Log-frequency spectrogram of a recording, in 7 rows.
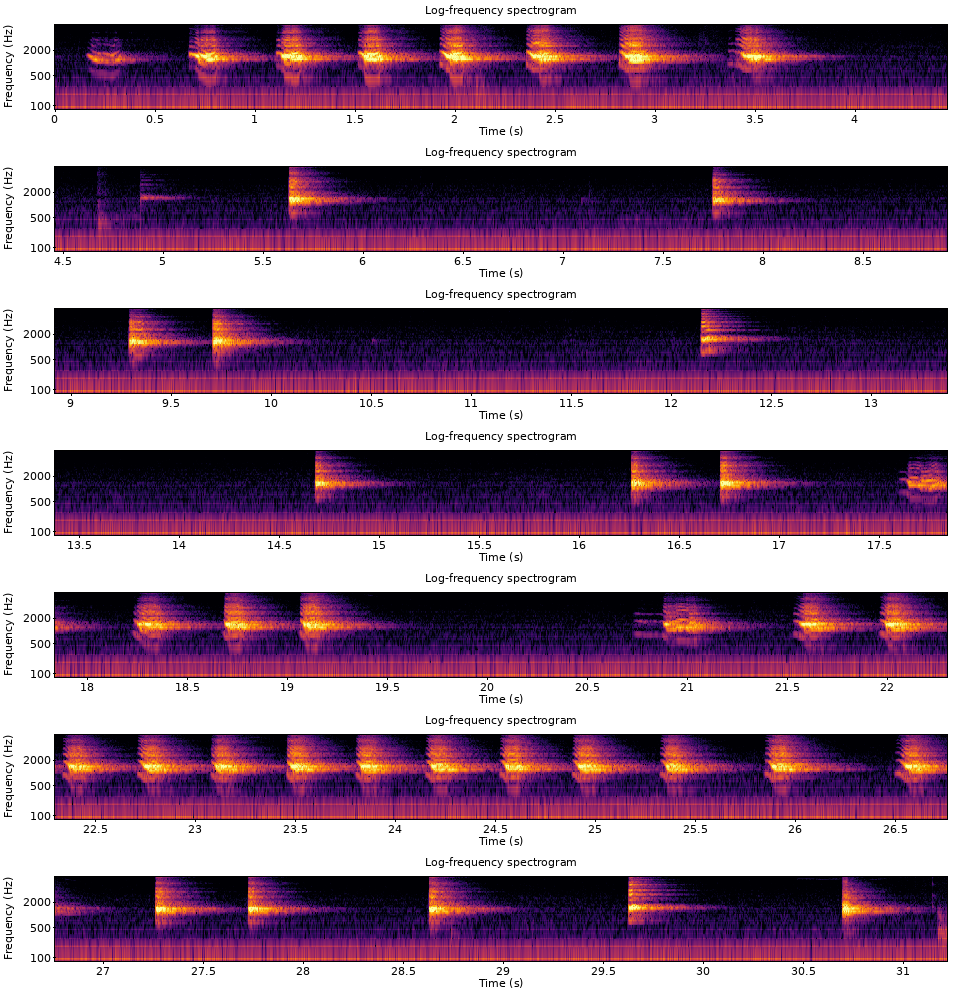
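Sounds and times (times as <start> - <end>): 
copper turkey call in a composite pot with slate bottom yelping: 0.2 - 3.7, 16.2 - 17.0, 17.6 - 19.4, 20.7 - 28.0, 28.6 - 29.0, 29.6 - 30.0, 30.7 - 31.1.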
